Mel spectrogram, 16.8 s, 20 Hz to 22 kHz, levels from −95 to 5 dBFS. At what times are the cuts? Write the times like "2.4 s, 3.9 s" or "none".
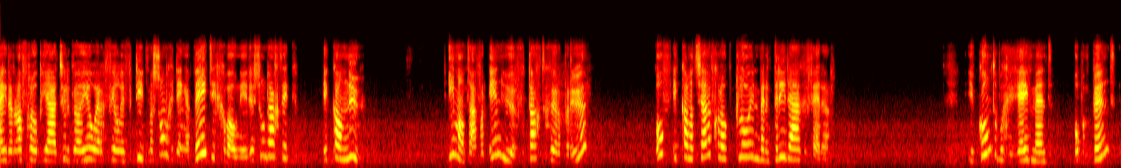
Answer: none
